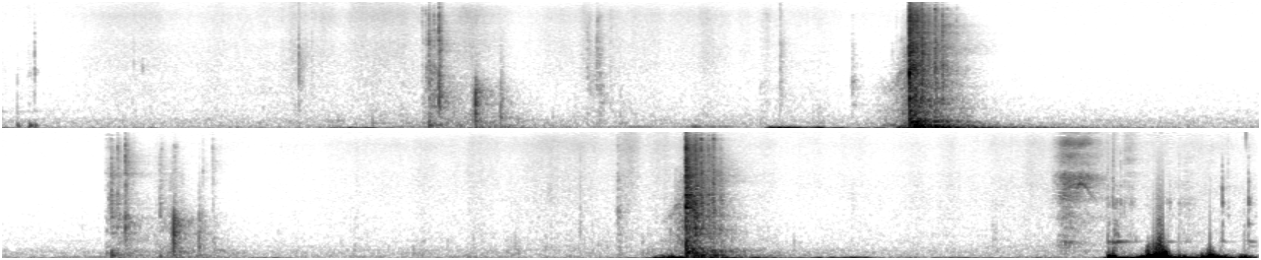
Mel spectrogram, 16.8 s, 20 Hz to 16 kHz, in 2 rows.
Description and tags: Door opening and closing.
A sound i made for a short film. Pretty clean. Made with Zoom 4hn
clean, close, Door, field-recording, Movement, open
